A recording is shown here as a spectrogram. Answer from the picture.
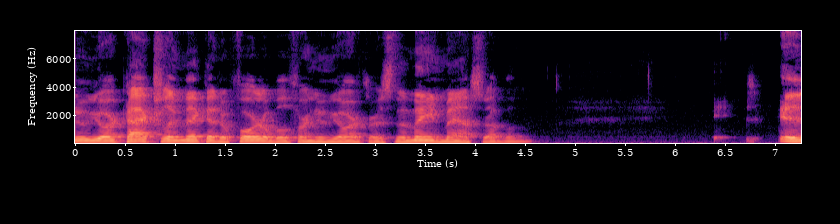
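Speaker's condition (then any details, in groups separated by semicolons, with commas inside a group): Parkinson's disease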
